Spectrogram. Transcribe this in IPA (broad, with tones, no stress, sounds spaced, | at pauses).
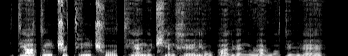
t̪ j ä˥ t̪ ʊ˥ ŋ ʈ͡ʂ ɻ̩˥˧ t̪ʰ i˥˩ ŋ ʈ͡ʂʰ o˥ ʊ̯ t̪ʰ j ɛ˥˩ n u˥ t͡ɕʰ j ɛ˨ n x e˥ ɪ̯ l j o˧˥ ʊ̯ p ä˧˥ l ɥ ɛ˨˩ n u˥ ɻ ä˨ ɻ w ɔ˧˥ t̪ y˧˥ n̪ ɥ ɛ˥˩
